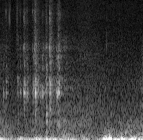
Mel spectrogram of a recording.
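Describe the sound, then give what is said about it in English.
Soft computer-keyboard typing as a report is written up, a quick run of light key clicks followed by quieter tapping, faint throughout with no speech. “Do you mind if I type up a report on what you're about to tell me?”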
